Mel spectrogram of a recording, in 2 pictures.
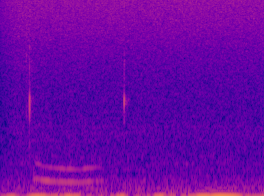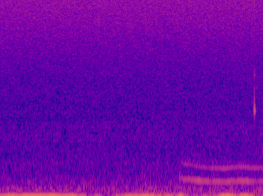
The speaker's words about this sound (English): Can you hear Tiffy snoring in the background?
